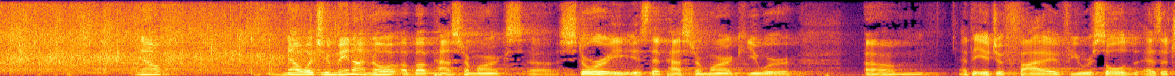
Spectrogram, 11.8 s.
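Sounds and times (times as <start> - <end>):
audience clapping: 0.0 - 3.8
speech: 1.4 - 1.8, 2.8 - 11.7.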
